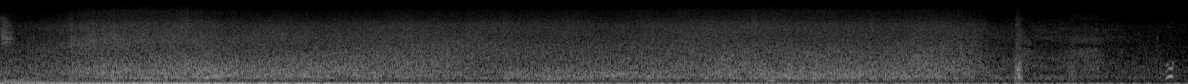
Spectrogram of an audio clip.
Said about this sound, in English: And I think even from this this parking lot, high up on a cliff face, looking down over the sea, you can see the white sandy beach and possibly the heads of some wetsuited braves amongst the waves on Shirahama Beach.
